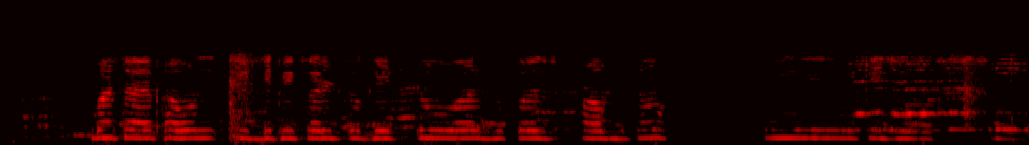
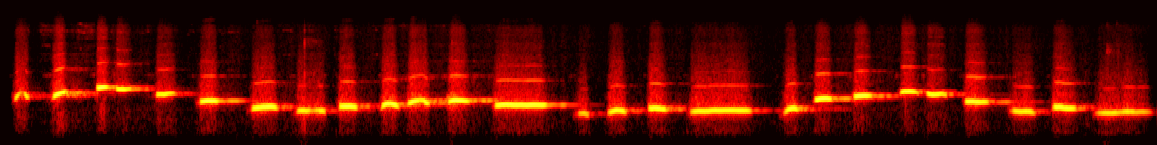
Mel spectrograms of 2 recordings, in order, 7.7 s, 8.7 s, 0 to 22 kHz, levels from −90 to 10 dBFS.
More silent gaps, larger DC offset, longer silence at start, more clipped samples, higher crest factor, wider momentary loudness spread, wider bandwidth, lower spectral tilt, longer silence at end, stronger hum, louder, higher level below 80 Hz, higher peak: first, 5.02-5.29 s, 5.38-5.73 s vs none; neither; about the same, 0.15 s vs 0.1 s; neither; about the same, 18 dB vs 14 dB; about the same, 8 LU vs 9 LU; second, 7.2 kHz vs 10.5 kHz; first, -2.5 dB/octave vs 5.5 dB/octave; about the same, 0 s vs 0.05 s; neither; second, -63 LUFS vs -18 LUFS; about the same, under -90 dBFS vs under -90 dBFS; second, -46 dBFS vs -6 dBFS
